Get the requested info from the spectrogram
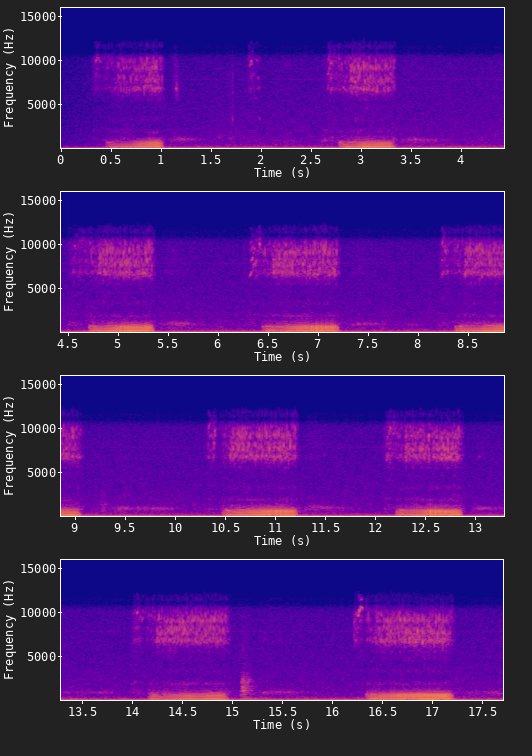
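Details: A Boston Terrier named Russ snoring loudly while asleep indoors: harsh, rattling snores with buzzy harmonic bursts, eight or nine breaths roughly every two seconds, over a steady low hum.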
